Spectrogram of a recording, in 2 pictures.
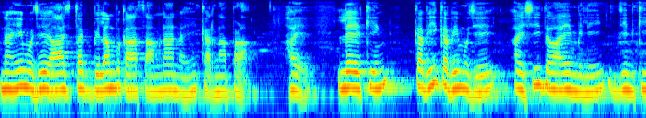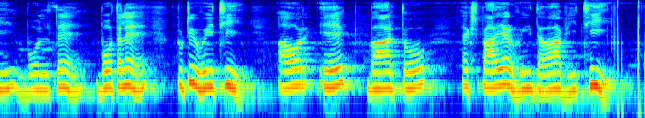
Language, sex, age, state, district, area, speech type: Hindi, male, 60+, Uttar Pradesh, Azamgarh, rural, read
